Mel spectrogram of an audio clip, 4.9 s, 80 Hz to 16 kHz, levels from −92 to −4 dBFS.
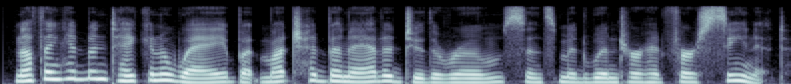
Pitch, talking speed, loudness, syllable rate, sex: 205 Hz, 230 wpm, -17 LUFS, 5.5 syllables/s, female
